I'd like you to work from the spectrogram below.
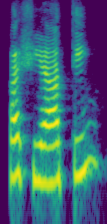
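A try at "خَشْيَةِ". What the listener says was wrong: خشیتی خشیتی یاتی نہیں، خشیتی. یتی اور یاتی میں سمجھنا تھوڑا سا اس کو بھی باقی چیزوں میں بہت اچھے ہو گئے ہیں لیکن یہ زبر پڑھنے میں کبھی کمزور ہیں. خشیاتی پڑھتے ہیں ایسا نہیں،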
